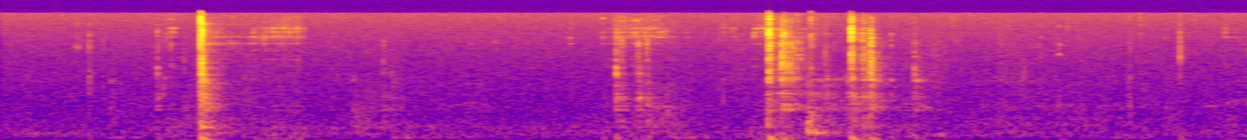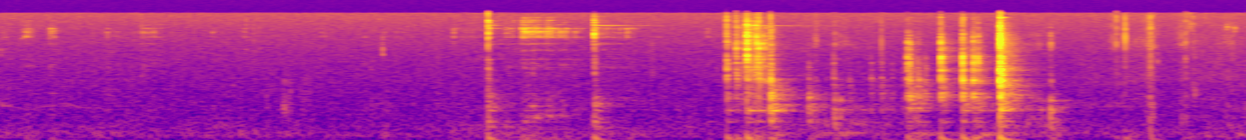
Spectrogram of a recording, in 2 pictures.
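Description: Small tools tap and rustle softly close by.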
